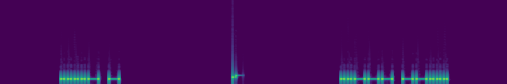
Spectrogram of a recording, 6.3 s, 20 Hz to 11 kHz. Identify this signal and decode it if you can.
Morse code, heard as a keyed tone, about 28 wpm, 700 Hz. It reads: 4T 27
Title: Common Cut Numbers - 2-Digit 28wpm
